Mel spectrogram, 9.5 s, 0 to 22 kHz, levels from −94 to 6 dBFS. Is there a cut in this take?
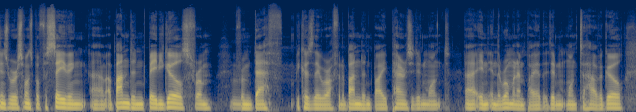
no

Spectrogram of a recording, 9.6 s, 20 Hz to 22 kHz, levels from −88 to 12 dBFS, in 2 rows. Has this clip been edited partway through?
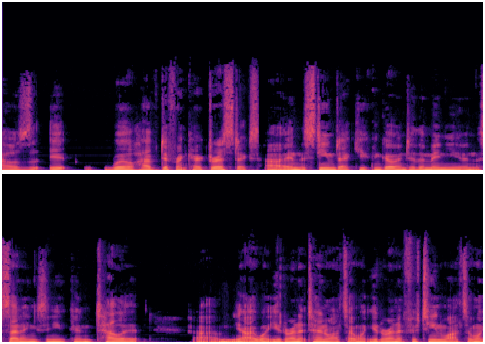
yes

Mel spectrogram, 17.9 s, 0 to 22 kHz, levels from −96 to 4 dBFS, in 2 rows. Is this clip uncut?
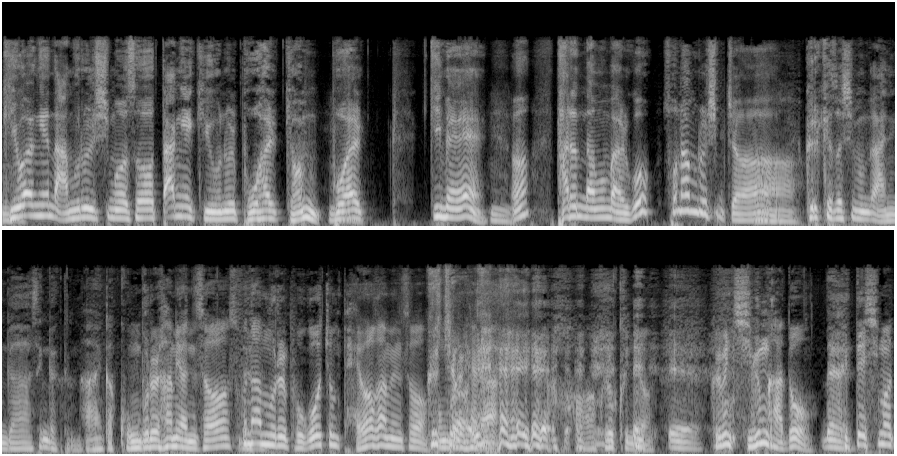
yes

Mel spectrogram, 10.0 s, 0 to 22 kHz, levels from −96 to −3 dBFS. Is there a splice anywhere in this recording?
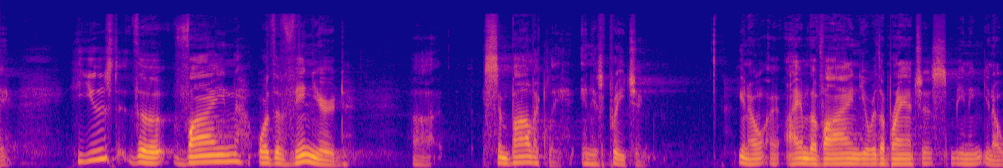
yes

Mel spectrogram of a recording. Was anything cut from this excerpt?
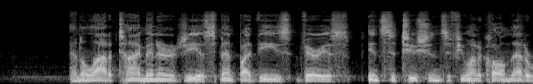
no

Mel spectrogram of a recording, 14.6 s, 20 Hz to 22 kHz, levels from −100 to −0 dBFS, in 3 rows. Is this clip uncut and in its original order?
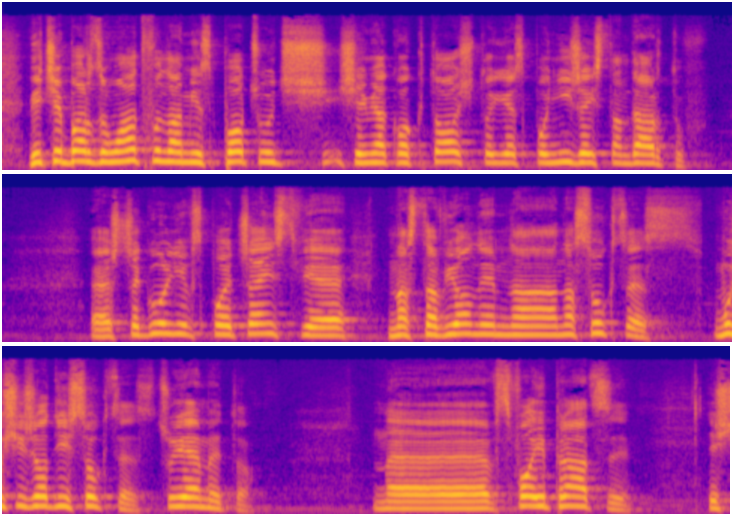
no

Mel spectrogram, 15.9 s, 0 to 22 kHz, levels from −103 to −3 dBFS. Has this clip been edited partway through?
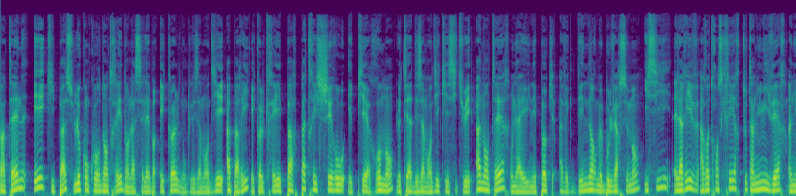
yes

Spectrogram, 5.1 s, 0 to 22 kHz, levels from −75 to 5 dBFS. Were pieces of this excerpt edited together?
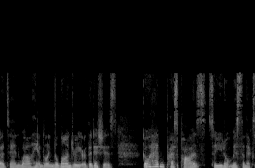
yes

